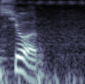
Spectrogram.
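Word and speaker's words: sure: उसका यू आ या ओ होता है, जैसे श्योर, ठीक है। अब देखिए श्योर में क्या है, लास्ट में ही यू आर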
